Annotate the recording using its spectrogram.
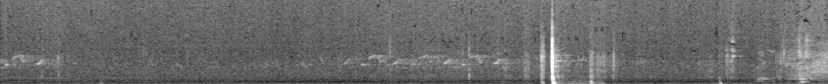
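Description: A soccer ball kicked once from close by, a single sharp thud about five and a half seconds in, followed by a couple of fainter knocks.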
